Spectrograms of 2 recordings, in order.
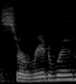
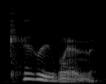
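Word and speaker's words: Ceridwen: for this it's spelled c-e-r-i-d-w-e-n and i was pronouncing it saridwin or something no it's carried kerry when so um anyway um thanks for letting me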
